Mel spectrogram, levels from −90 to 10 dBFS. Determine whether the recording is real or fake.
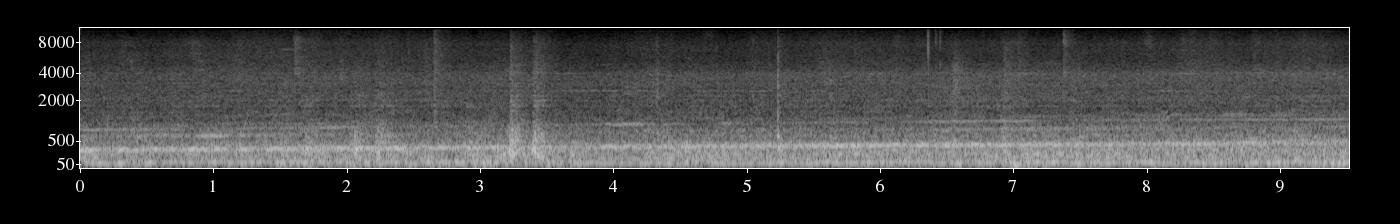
fake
